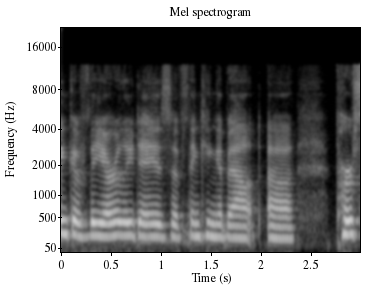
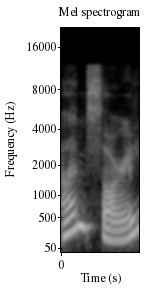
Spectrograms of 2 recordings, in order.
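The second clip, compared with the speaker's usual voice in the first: mock polite, apologetic chatbot voice, quieter; 2 semitones higher, 5 dB quieter than usual. Imitating the chatbot admitting a mistake: imitating a polite apologetic chatbot. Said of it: "You can just hear the little voice".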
